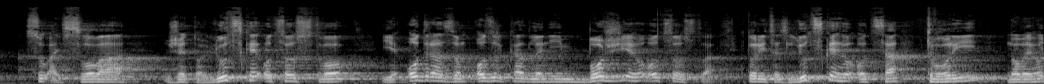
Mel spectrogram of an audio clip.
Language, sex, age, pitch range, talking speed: Slovak, male, 50-69, 115-155 Hz, 105 wpm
